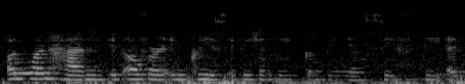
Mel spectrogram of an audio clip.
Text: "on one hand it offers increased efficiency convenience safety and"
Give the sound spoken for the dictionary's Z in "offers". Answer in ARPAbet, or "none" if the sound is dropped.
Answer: none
